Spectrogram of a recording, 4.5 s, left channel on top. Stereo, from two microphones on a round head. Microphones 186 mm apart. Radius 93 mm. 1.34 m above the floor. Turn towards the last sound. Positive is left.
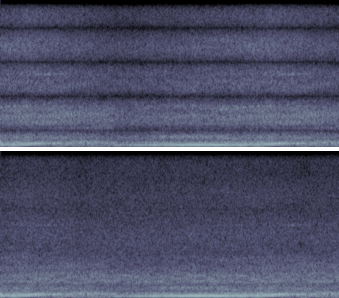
turn(degrees=70)  # may be behind; listen again after turning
